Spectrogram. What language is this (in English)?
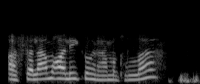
Kashmiri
